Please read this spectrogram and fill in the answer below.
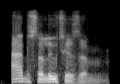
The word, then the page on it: absolutism: British English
